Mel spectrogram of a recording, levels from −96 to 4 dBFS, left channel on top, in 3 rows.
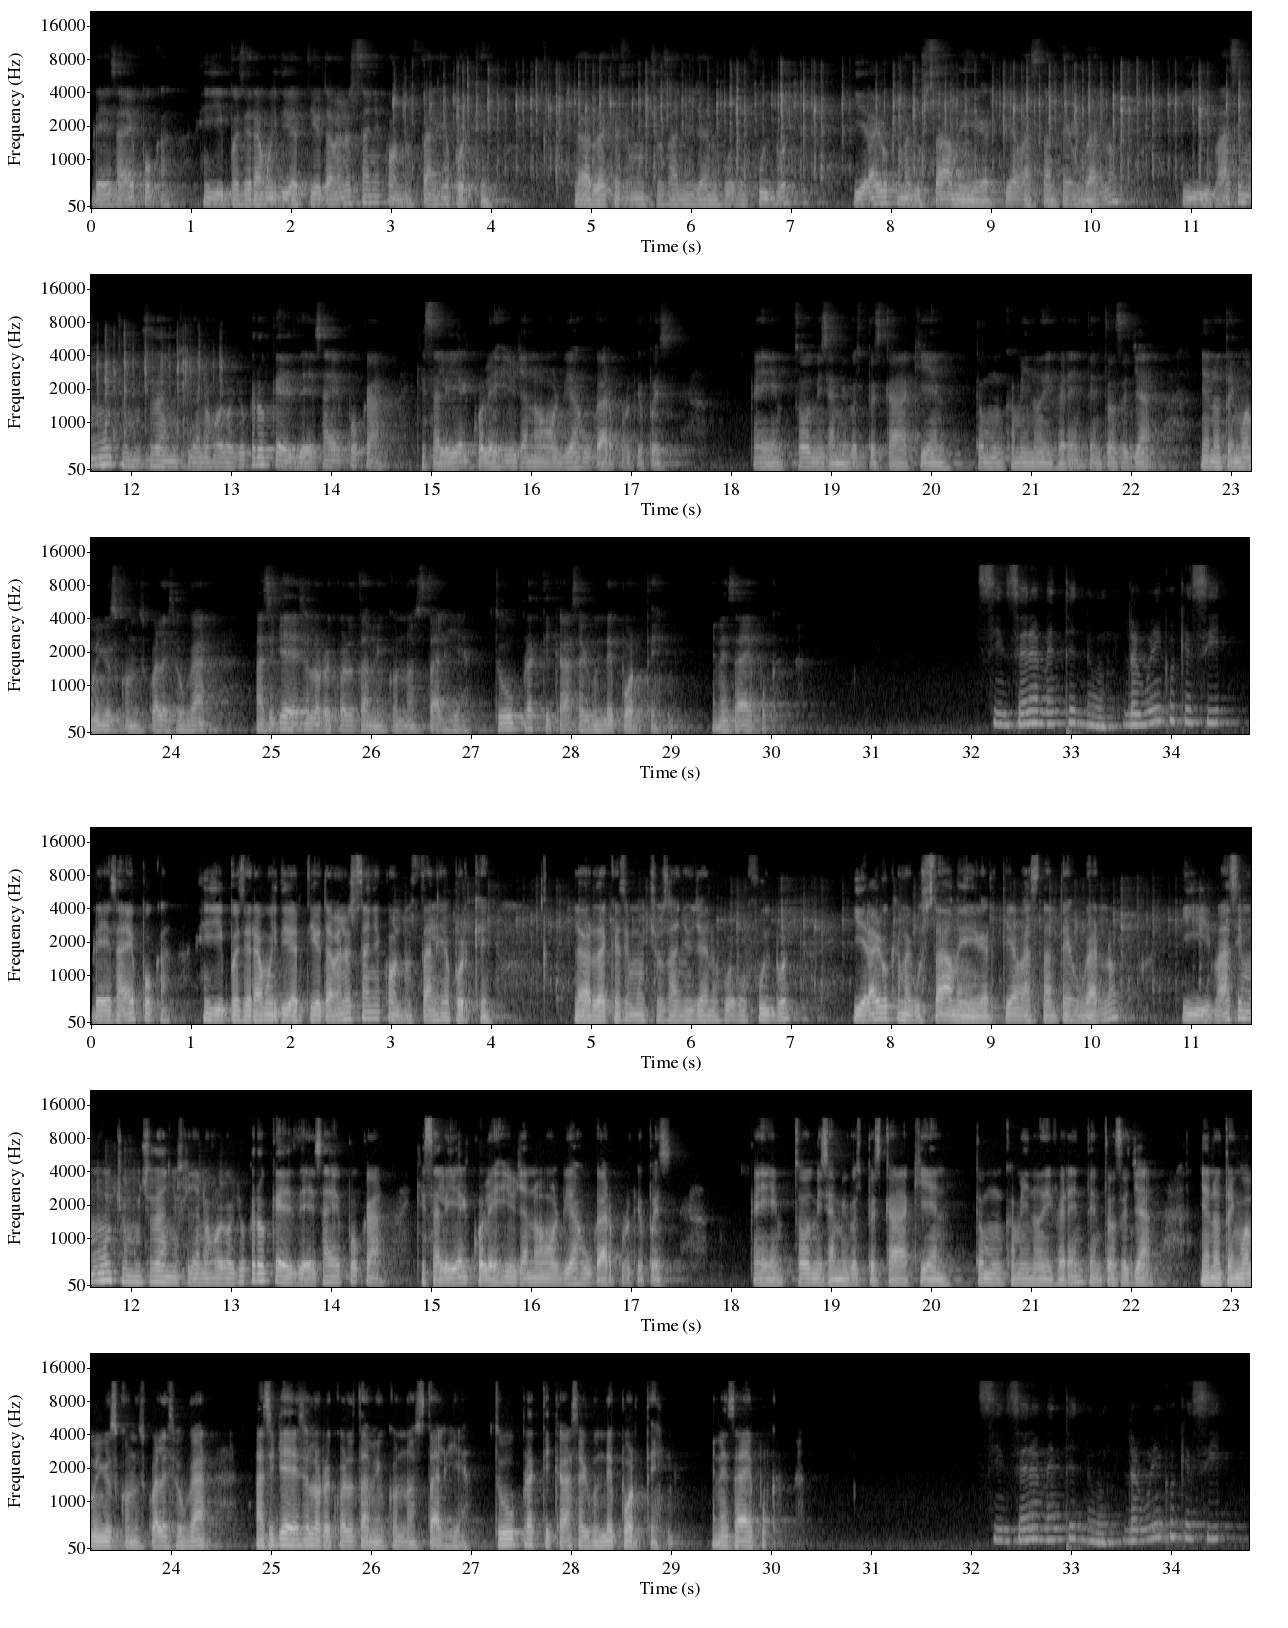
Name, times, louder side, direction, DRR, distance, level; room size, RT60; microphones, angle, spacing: voice 1, 0.0-0.8 1.1-4.3 4.8-7.0 7.6-10.3 10.9-17.7 18.2-20.2 20.4-29.0 29.4-30.1, right 6 dB, 65° right, 17 dB, 0.3 m, -33 dB
Typing, 3.0-12.9, left 4 dB, 45° left, 0.9 m, -51 dB
voice 2, 32.2-34.5, left 3 dB, 20° left, 8 dB, 0.4 m, -41 dB
8.4 x 5.8 x 7.0 m, 1.1 s
head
